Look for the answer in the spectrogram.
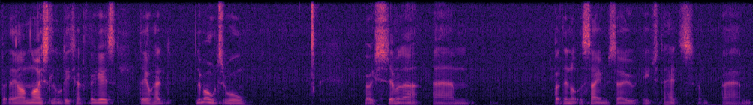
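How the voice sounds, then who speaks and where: A man with a croaky voice from hay fever, chatting casually and rambling a little as he reviews a toy. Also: low voice, steady tone, moderate pace, slight background noise, poor audio. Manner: chatty, rambling, full of ums.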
